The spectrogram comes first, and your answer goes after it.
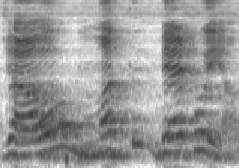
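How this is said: The pause comes after 'mat', grouping 'jao mat'.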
